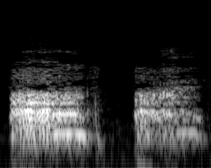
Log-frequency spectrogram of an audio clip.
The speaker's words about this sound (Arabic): وفجأة ظهر الأسد ملك الغابة الحقيقي أمام الفيل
